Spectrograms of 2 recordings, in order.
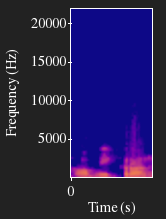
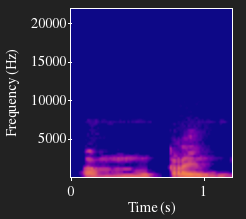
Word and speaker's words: omicron: abjad dari Yunani ya Jadi sebenarnya pengucapannya bukan omicron ya tapi ada ada dua pengucapan yang akan macara orang Yunani mengucapkan ya Om keren gitu Jadi saya juga juga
